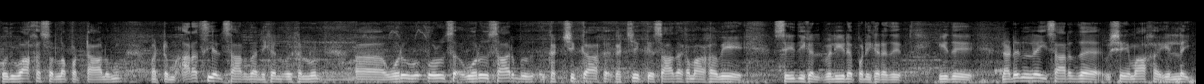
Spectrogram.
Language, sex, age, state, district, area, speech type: Tamil, male, 45-60, Tamil Nadu, Salem, rural, spontaneous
